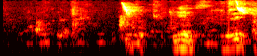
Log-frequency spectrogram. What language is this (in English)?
Kinyarwanda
